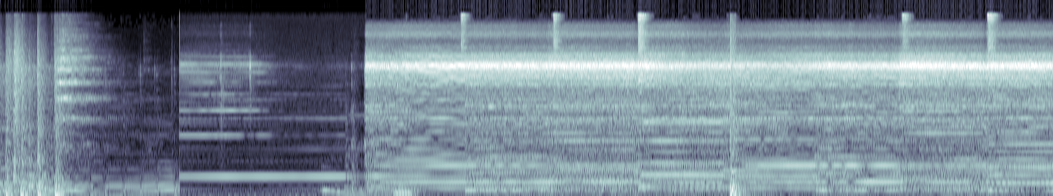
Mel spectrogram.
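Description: Sludge metal band music: a fast drum fill ends within the first second, followed by a sparser passage of held notes with a low note sliding downward. About four and a half seconds in, the full band comes in with sustained, distorted electric guitar chords and a cymbal crash roughly every second.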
